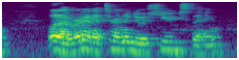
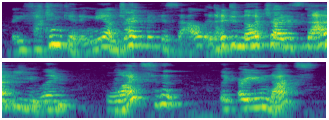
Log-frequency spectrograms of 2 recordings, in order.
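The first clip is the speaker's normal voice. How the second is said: outraged disbelief; 6 semitones higher, 5 dB louder than usual. Retold or imitated. Accused of stabbing, outraged.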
